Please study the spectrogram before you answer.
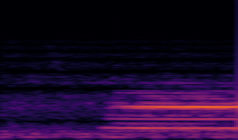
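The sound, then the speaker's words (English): A train horn blares as one steady, sustained tone. It starts partway in and holds at a loud, even level over low rumbling rail noise. “The fact is, that's a train horn. My opinion is, it's annoying as shit.”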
